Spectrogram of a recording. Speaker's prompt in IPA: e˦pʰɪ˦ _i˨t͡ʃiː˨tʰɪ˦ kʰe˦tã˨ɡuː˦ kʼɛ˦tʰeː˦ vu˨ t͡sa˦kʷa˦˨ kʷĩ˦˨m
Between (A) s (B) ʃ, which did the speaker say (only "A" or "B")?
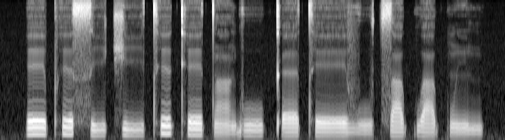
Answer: A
